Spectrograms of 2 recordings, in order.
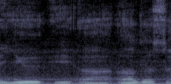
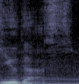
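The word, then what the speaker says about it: Ugás: You have an up-and-coming fighter from Cuba, Ugas. That is the correct pronunciation. A lot of people say Ugas or whatever, but it's Ugas. He's a great fighter.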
